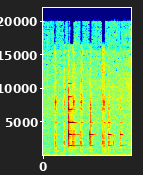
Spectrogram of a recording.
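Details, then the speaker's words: Car front wheel on cobblestone road: irregular light metallic clacks and clinks as the brake pad, worn so its retaining clip no longer presses it, rides loose in the caliper, mistaken for a suspension noise. "E aí com isso o que acontece a pastilha vai rodar folgada quando você tá no calçamento você escuta aquele barulho Zinho chato ó que fica"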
